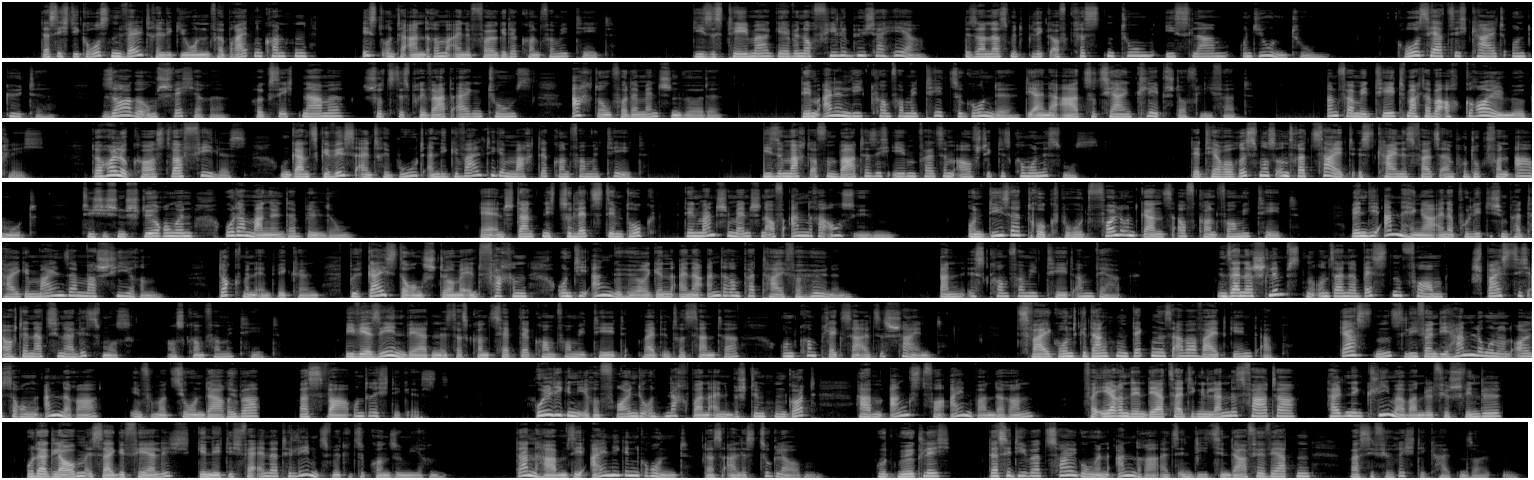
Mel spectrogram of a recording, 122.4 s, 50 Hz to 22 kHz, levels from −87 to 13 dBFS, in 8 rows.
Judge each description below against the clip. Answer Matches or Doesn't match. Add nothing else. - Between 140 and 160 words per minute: Doesn't match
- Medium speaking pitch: Matches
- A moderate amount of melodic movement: Doesn't match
